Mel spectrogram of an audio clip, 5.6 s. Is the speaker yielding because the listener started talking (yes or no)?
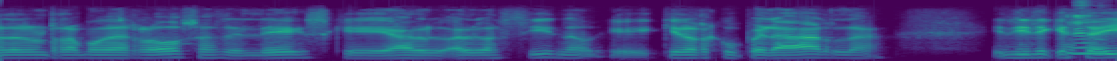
yes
